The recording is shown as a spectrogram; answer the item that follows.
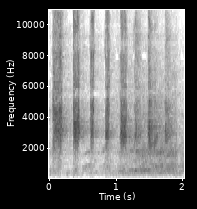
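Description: A man laughing hard in short breathy bursts, about four a second.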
